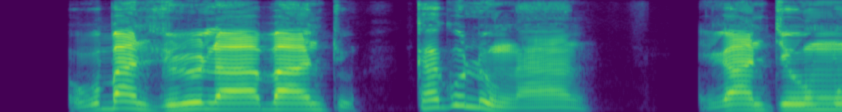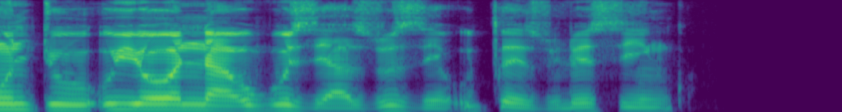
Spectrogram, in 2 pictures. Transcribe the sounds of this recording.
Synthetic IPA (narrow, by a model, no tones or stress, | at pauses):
ṵɣuβand͡ɮʱululaːβantʼu | ɣaɣuluŋaːŋa | iɣantʼiumuntʼuːjɔnauɣuzɛazuzɛʔṵǀezulwesiːŋkʼɔ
